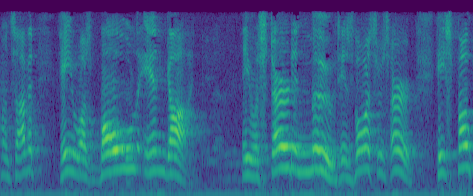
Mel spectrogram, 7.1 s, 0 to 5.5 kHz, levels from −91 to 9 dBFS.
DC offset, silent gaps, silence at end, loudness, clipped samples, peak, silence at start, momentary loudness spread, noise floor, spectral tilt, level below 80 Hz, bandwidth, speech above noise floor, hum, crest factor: 0.2%; none; 0 s; -22 LUFS; under 0.1%; -6 dBFS; 0 s; 11 LU; -51 dBFS; -6.5 dB/octave; -60 dBFS; 4.9 kHz; 28 dB; none; 16 dB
